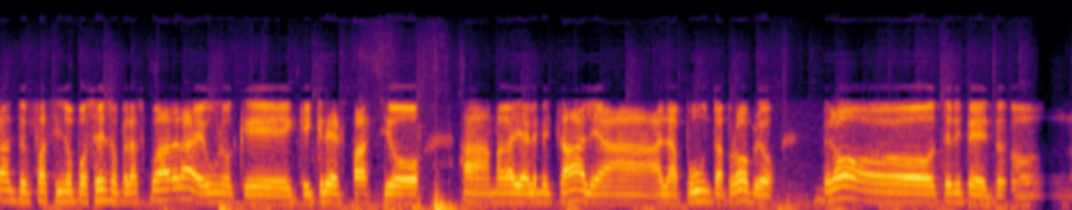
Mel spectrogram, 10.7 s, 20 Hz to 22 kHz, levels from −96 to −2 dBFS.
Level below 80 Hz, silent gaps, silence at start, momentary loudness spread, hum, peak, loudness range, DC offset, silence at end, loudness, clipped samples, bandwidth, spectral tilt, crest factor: -36 dBFS; none; 0 s; 7 LU; none; -2 dBFS; 1 LU; 0.1%; 0.35 s; -17 LUFS; under 0.1%; 9 kHz; -6 dB/octave; 16 dB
